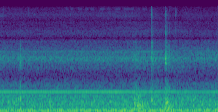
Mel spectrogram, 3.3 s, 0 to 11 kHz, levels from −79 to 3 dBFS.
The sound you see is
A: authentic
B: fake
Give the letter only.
A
